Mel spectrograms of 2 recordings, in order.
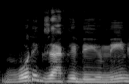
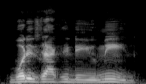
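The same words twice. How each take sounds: First: It sounds soft, lower and curious. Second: It sounds sharp, defensive and challenging. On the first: The speaker genuinely wants to understand. The speaker calls it right. "Notice how I lowered my tonality and I'm coming more from a curious state of mind" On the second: The listener is being confronted. The speaker calls it wrong. "That's kind of defensive. That's kind of challenging"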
